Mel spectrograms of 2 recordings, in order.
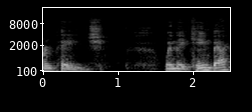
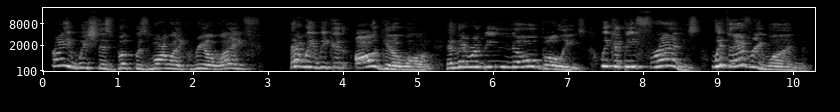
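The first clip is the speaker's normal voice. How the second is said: chirpy little puppet voice; 8 semitones higher than usual. Acted. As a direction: puppet Fred gushing to the host. Puppet Fred keeps talking.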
